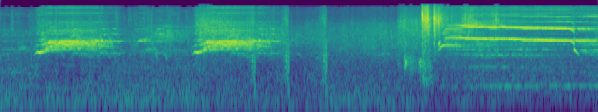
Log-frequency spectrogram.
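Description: A young woman screaming in terror: two shrill screams about two seconds apart over a low rumbling drone. About seven seconds in, a long high wail slowly falls in pitch.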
